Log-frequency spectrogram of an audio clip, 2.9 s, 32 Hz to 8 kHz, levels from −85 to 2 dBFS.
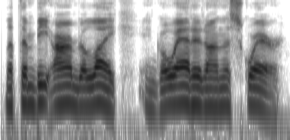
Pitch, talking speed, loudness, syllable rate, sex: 125 Hz, 250 wpm, -17 LUFS, 5.9 syllables/s, male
